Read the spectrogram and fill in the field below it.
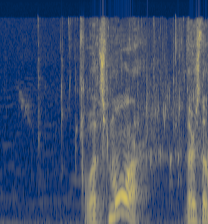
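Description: Liquid pours from a glass bottle into a glass.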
